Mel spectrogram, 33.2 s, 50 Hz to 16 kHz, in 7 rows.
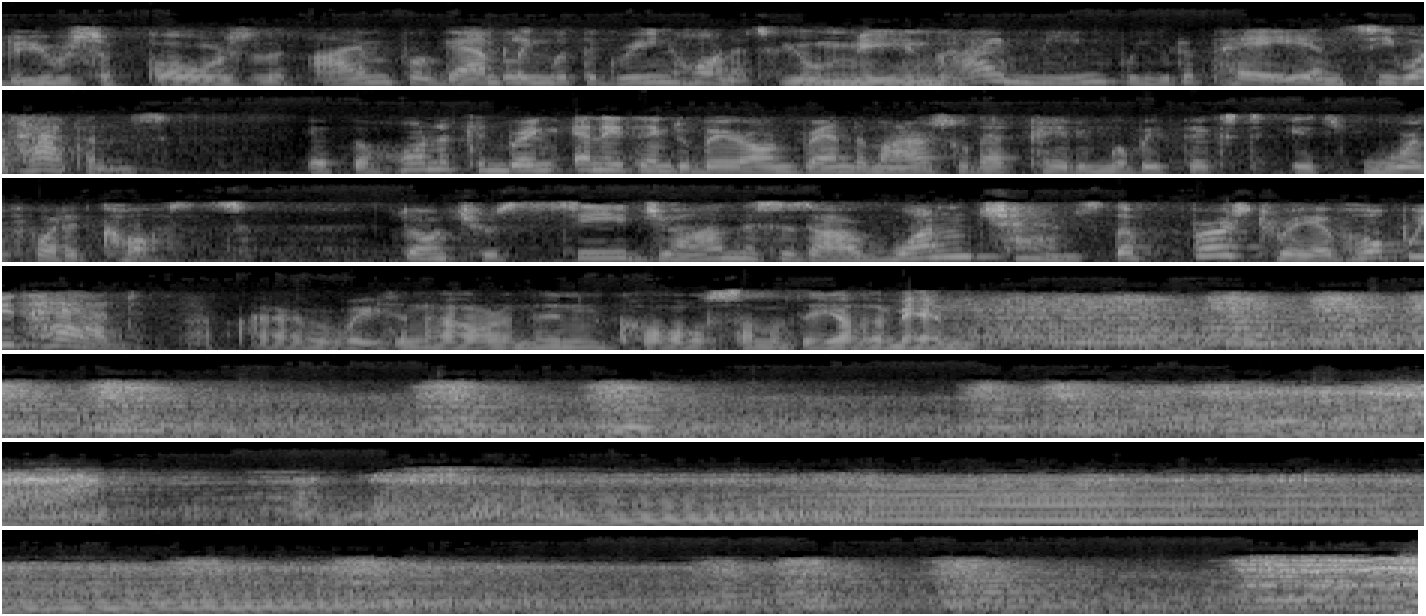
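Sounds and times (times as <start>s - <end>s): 
speech: 0.0s - 17.8s
car engine revving as the vehicle accelerates and shifts: 17.4s - 33.1s.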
